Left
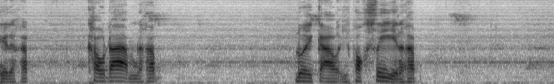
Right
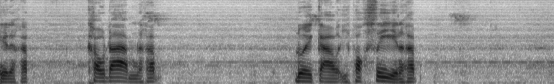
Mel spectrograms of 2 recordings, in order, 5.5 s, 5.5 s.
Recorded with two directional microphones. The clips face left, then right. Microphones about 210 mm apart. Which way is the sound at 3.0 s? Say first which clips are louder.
Right 6 dB; 30° right (ahead or behind).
